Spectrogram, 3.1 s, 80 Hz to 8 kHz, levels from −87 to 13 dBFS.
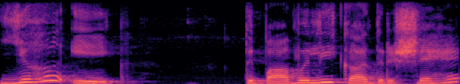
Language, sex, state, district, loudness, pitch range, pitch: Hindi, female, Bihar, Gopalganj, -18 LUFS, 180-250 Hz, 205 Hz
